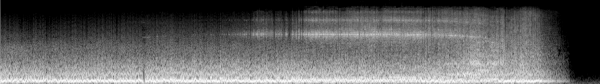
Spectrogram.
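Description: Loud, steady rumbling sound effect. A high whistling tone joins it about two and a half seconds in and fades about two seconds later, and then all of it stops abruptly shortly before the end.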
